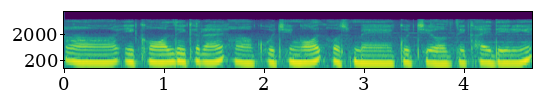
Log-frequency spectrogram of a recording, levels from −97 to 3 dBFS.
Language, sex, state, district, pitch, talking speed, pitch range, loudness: Hindi, female, Bihar, Darbhanga, 175 Hz, 190 wpm, 170-185 Hz, -12 LUFS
